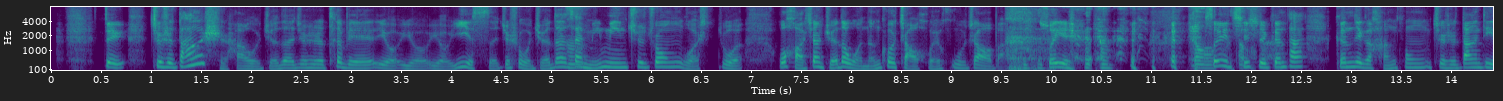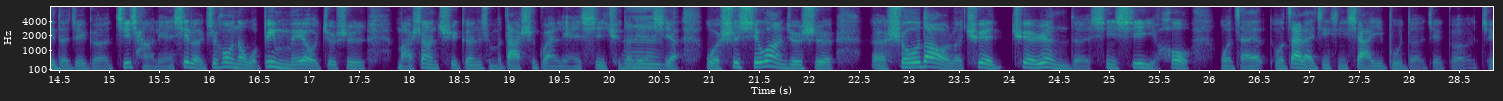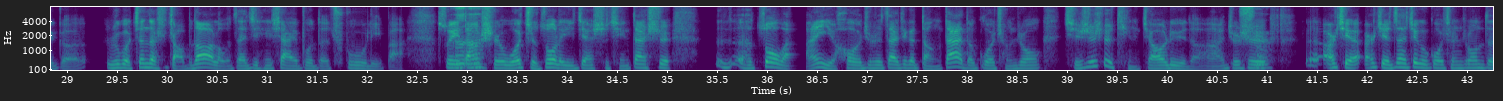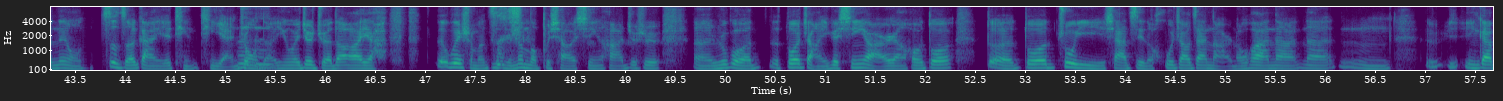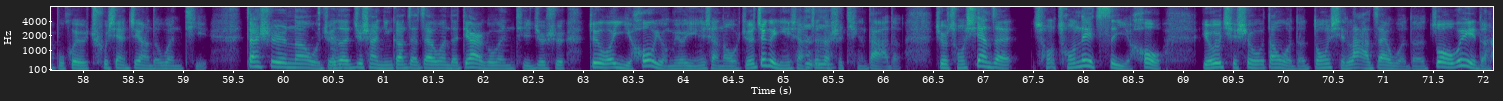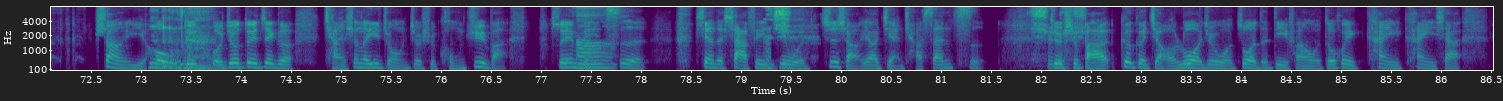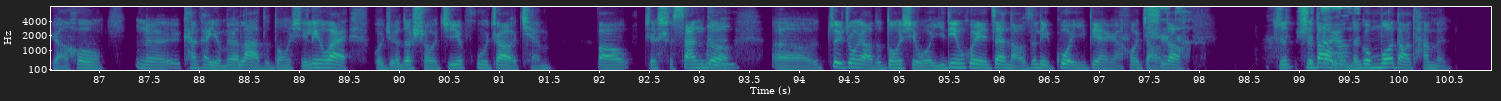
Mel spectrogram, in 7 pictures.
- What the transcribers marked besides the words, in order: laugh; laughing while speaking: "以 所以"; other background noise; tapping; chuckle; chuckle
- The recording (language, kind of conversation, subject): Chinese, podcast, 你有没有因为误机或航班延误而被迫更改行程的经历？
- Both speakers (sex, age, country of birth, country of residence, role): female, 25-29, China, United States, host; male, 40-44, China, United States, guest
